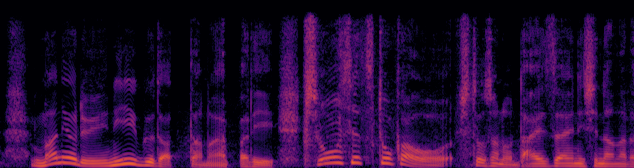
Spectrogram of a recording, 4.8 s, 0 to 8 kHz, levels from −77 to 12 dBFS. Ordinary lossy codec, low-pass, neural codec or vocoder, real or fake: none; 7.2 kHz; codec, 16 kHz, 2 kbps, X-Codec, HuBERT features, trained on LibriSpeech; fake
